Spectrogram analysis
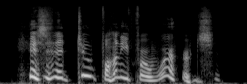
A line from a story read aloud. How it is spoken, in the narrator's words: she laughed bravely through her tears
